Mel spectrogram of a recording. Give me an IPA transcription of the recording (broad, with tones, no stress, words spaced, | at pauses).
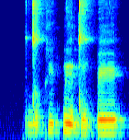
do˦ki˦k͡pĩ˦˨tũ˨ k͡pe˧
